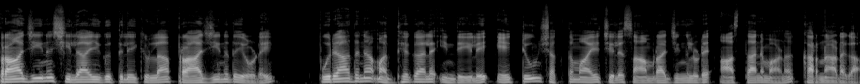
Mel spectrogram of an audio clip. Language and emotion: Malayalam, neutral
